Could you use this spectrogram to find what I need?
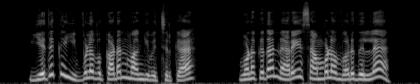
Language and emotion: Tamil, angry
